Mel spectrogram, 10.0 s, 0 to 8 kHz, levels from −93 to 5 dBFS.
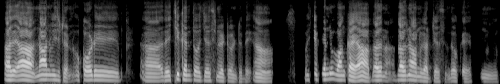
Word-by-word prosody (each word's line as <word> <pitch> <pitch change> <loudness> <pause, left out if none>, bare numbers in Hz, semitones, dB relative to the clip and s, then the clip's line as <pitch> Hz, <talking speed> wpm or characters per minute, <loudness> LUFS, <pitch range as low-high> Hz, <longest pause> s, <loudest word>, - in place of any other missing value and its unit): అదే. 160 0 +5 0.2
ఆ! - - +8 0.3
Non 175 0 +5
vegetarian. 140 -9 -6 0.2
కోడి 160 0 +2 1.0
ఆహ్, 130 -1 -1
అదే 145 +2 -2
చికెనుతో 170 -3 -1 0.2
చేసినటువంటిది. 125 -6 -7 0.2
ఆ‌! - - 0 1.1
చికెను, 185 +2 -3
వంకాయ 155 -4 +4
ఆ! - - +5 0.2
పెదనా 150 -3 +1 0.2
పెదనాన్నగారు 150 -8 0
చేసింది, 110 0 -13
ఓకే. 110 - -12 0.3
హ్మ్. 110 -4 -14
150 Hz, 110 wpm, -22 LUFS, 125-165 Hz, 1.1 s, ఆ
